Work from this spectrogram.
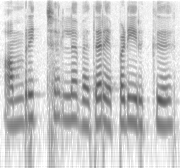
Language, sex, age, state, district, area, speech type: Tamil, female, 18-30, Tamil Nadu, Erode, rural, read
